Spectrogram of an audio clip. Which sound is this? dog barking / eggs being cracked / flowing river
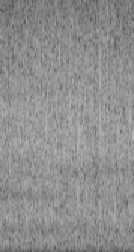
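flowing river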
